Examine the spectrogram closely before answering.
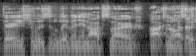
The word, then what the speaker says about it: Oxnard: How you pronounce it? Oxnard.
